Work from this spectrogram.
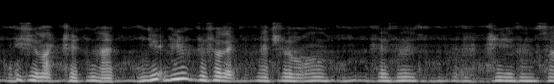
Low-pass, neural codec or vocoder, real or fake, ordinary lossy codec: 7.2 kHz; autoencoder, 22.05 kHz, a latent of 192 numbers a frame, VITS, trained on one speaker; fake; none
